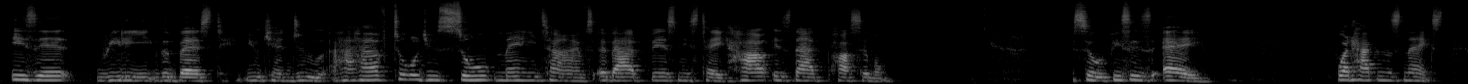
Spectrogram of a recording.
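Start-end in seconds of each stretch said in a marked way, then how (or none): none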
